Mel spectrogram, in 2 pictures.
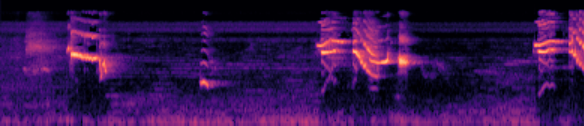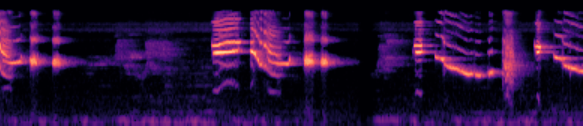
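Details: Fighting oriental magpie-robin, kacer mintal, with a coarse-filled song: separate loud phrases of high, steeply falling whistles with sharp ticks, set apart by short pauses, the last ending in a long downward slur.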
